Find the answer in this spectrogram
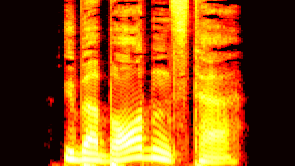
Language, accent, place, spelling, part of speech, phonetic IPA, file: German, Germany, Berlin, überbordendster, adjective, [yːbɐˈbɔʁdn̩t͡stɐ], De-überbordendster.ogg
- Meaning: inflection of überbordend: 1. strong/mixed nominative masculine singular superlative degree 2. strong genitive/dative feminine singular superlative degree 3. strong genitive plural superlative degree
